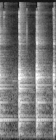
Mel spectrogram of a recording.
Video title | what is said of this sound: Harley Davidson Mystery Noise? Check your Heat Shields #harleydavidson #fix #howto | Just tap them. It's kind of how it should sound.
